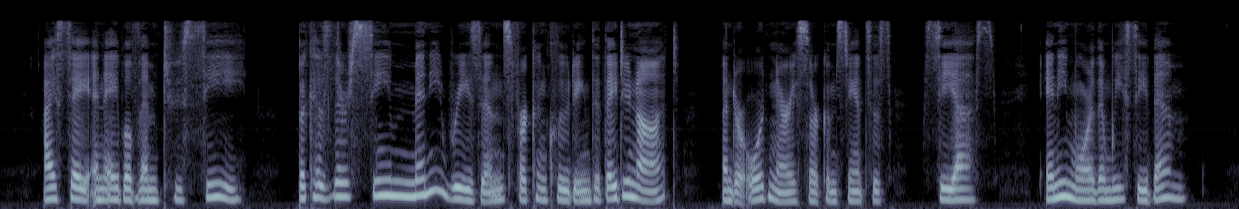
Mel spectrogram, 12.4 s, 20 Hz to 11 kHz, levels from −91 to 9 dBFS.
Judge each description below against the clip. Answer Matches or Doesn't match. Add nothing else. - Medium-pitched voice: Matches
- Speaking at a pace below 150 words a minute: Matches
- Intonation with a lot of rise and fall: Doesn't match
